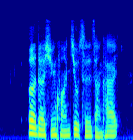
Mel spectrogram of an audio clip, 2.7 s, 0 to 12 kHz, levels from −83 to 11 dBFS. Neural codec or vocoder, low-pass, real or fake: none; 7.2 kHz; real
